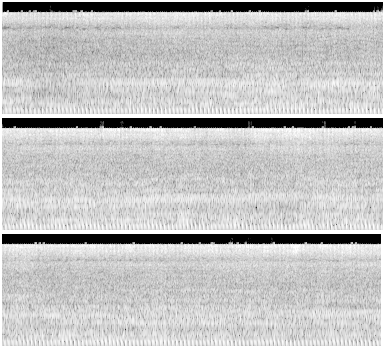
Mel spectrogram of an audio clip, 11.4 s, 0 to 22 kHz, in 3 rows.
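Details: Craftsman LT1000 mower engine, being built as a mud mower: steady, even single-cylinder drone at an unchanging low pace. Owner estimates about 2,000–2,500 rpm against a supposed 3,500, so low engine speed. Not smoking, just burning off oil and probably water.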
